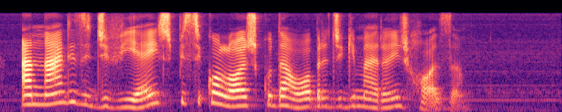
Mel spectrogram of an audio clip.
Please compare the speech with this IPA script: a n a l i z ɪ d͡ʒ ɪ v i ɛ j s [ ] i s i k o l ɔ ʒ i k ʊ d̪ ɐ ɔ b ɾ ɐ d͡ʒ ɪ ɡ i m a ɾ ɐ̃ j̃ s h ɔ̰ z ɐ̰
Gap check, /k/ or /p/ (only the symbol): p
